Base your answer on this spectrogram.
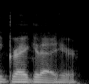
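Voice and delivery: ordinary talk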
